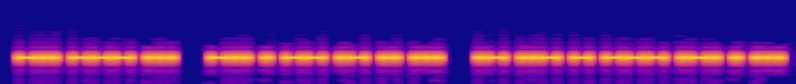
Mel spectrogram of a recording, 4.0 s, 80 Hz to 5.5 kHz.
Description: Morse code, heard as a keyed tone, about 46 wpm, 800 Hz. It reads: DOS DEMAIS AUTORES
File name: portugais texte en clair 1 vitesse 45 mots minutes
